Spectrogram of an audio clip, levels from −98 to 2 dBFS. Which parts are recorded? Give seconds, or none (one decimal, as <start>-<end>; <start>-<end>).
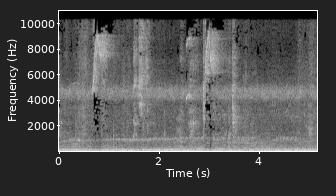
0.0-5.2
